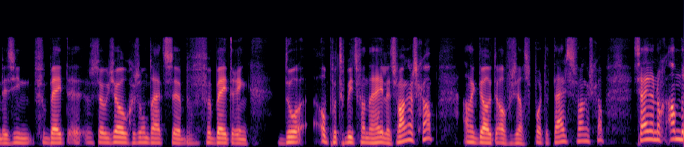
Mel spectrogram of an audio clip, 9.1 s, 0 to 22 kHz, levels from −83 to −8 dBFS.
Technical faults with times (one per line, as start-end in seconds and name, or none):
none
